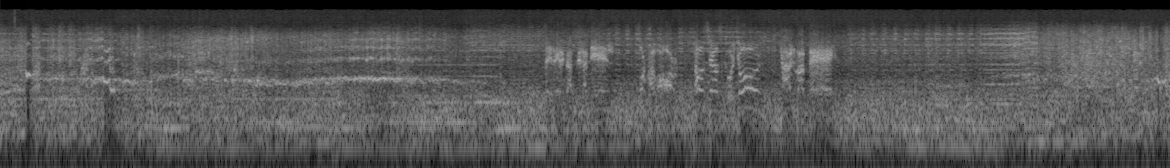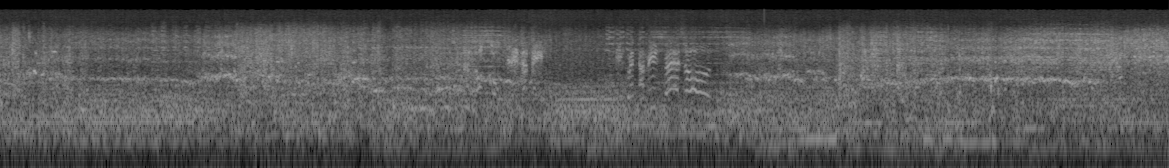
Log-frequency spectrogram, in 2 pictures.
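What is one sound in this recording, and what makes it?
Heavy truck engines roar close by.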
